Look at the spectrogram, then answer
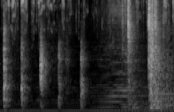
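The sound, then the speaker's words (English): A metal trap door in the gallery of a tower slams shut: several dull, evenly spaced thumps lead up to one louder, heavier bang with a brief metallic ring, with no voices. “The trap door in the gallery is metal.”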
